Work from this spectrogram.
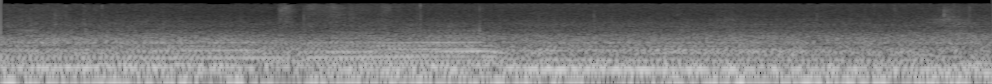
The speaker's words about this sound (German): Also man hört es auch, wenn man schneller fährt, der Motor ist relativ leise und unauffällig. Man kann dann auch noch Iconic Sounds, also künstliche Motorgeräusche aktivieren. Ah, die sind sogar aktiviert.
